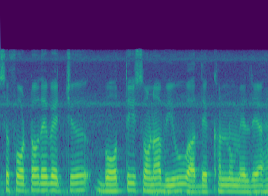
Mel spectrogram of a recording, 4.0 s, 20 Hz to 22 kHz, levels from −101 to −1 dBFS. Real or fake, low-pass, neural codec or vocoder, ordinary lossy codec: real; none; none; none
